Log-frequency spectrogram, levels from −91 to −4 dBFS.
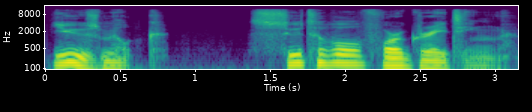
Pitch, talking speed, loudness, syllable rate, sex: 115 Hz, 95 wpm, -18 LUFS, 3.6 syllables/s, male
